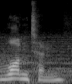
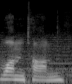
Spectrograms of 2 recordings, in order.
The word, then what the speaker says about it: wanton: up that word yeah like that wanton not wonton thank you for correcting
